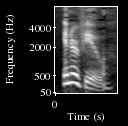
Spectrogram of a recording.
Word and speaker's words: interview: the button exercise 47 rule five the silent t t and N are so close in the mouth that the T can simply disappear repeat one interview two interface three internet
